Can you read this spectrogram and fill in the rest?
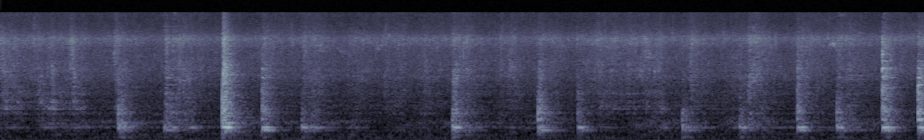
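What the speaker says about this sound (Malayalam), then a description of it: "ഒരു മിനിറ്റ് ഒന്ന് ഇളക്കി കൊടുക്കേണ്ടി വരും" Green chillies frying in a pan for gooseberry pickle, stirred with a spoon that scrapes and taps the pan in a steady series of quiet strokes over a faint sizzle, close by with no voices.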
